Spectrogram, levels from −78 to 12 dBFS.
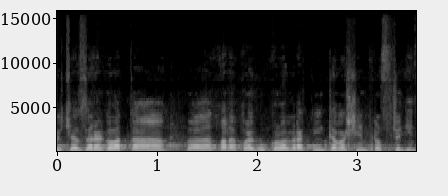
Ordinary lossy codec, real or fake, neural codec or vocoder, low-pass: Opus, 24 kbps; fake; codec, 44.1 kHz, 3.4 kbps, Pupu-Codec; 14.4 kHz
